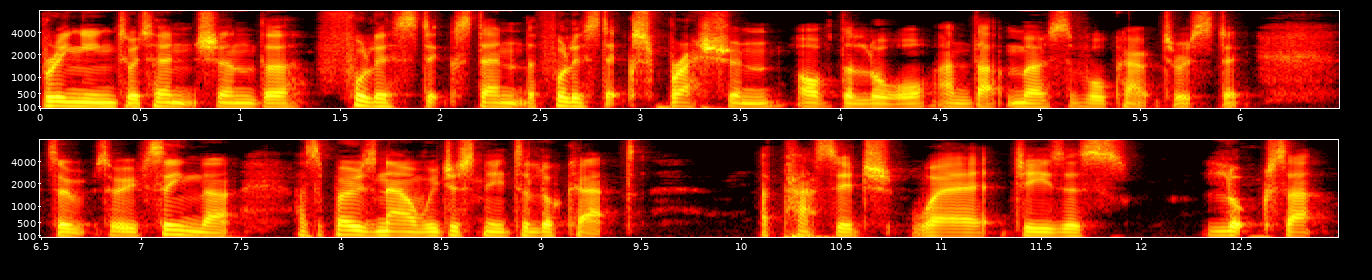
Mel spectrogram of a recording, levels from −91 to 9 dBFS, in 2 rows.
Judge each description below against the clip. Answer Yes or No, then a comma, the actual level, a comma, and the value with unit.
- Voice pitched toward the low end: Yes, low, 110 Hz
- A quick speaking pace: No, average, 165 wpm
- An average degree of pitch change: No, narrow, 2.3 semitones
